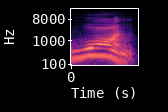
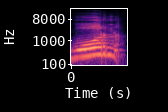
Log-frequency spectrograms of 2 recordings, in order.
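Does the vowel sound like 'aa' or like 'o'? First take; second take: aa; o. First: The vowel sounds like a long 'aa'. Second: The vowel sounds like 'o' followed by r. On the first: The speaker calls it right. "వాన్ అని పలకాలి" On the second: The speaker calls it wrong. "దీన్ని వోర్న్ అనకండి"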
